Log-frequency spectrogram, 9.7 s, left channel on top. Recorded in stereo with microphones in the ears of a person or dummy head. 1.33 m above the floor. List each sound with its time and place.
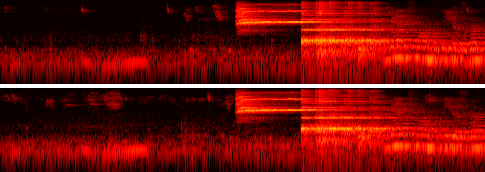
4.7 s a scream: 20° right (ahead or behind), 1.6 m; by 5.9 s 60° right (ahead or behind), 0.5 m
6.0 s dishes clattering: 40° right (ahead or behind), 1.6 m
7.6 s a woman speaking: 25° right (ahead or behind), 1.5 m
